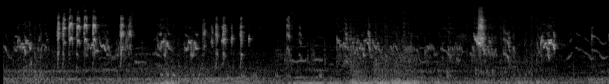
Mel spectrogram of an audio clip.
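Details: Budgerigars chattering: quick, scratchy high chirps and warbles in short bursts, with a louder rasping squawk near the end over a low background rumble.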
